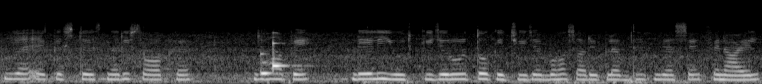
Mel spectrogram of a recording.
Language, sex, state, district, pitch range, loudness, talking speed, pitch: Hindi, female, Madhya Pradesh, Katni, 225-240 Hz, -19 LUFS, 155 wpm, 230 Hz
